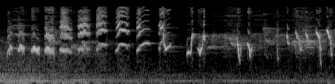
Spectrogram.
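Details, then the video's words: Leafbird (cucak kombo) song in 'tembakan' style, a tutor recording for young white-rumped shamas: rapid series of bright, sharply downslurred whistled notes, about a dozen in quick succession, then a twittering stretch of higher chips and short trills. "MAsteran Cucak Kombo Ini Agar Punya Karakter Suara Tembakan"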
